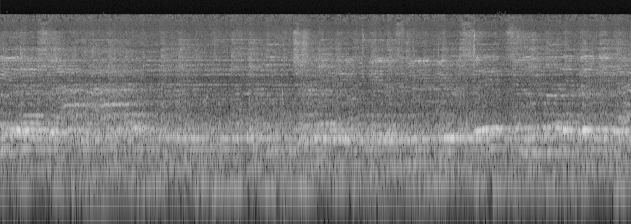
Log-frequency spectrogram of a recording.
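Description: Background music with sung vocals, played over a highlights reel.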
